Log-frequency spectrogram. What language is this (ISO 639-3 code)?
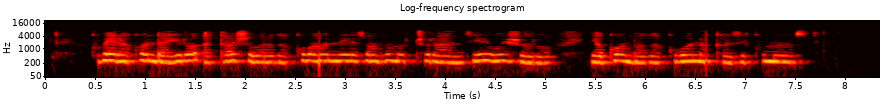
kin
